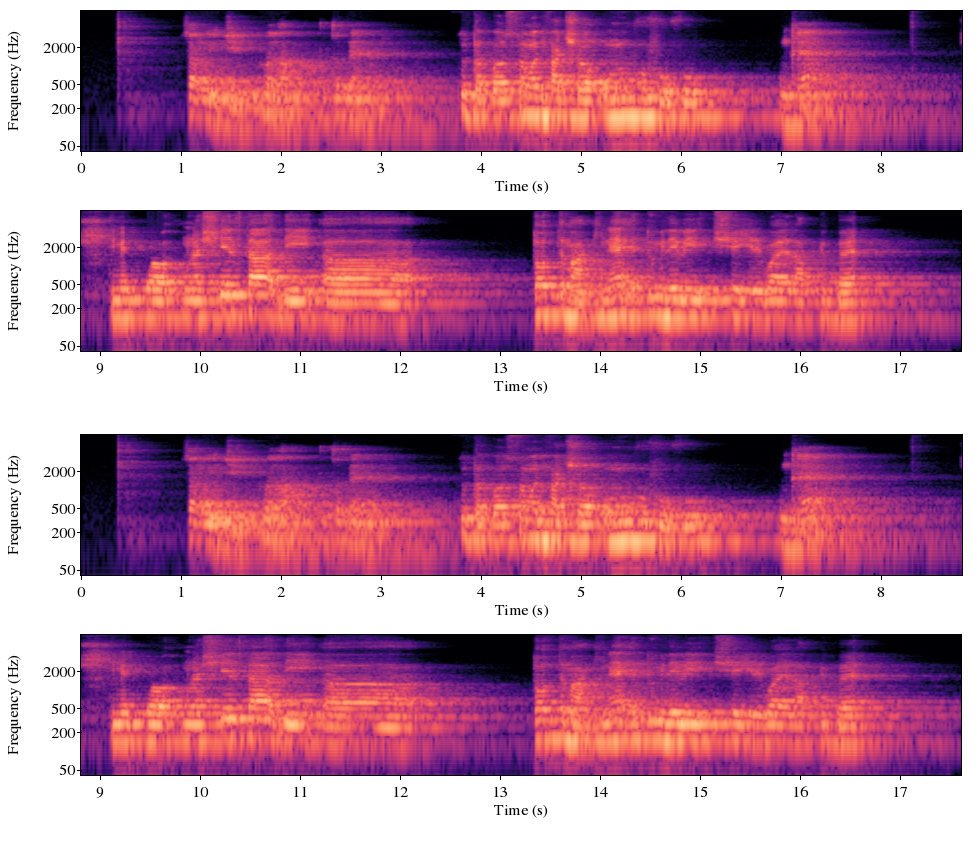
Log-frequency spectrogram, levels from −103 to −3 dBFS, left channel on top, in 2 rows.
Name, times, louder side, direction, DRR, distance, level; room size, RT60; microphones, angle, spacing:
voice 1, 1.0-3.0 7.0-7.5 8.8-9.0, equal, 45° left, -5 dB, 2.4 m, -28 dB
voice 2, 3.8-6.3 9.1-12.2 13.3-16.6, left 2 dB, 60° left, 5 dB, 0.9 m, -23 dB
19.5 x 12.0 x 3.1 m, 2.5 s
head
